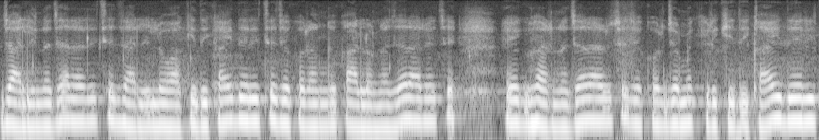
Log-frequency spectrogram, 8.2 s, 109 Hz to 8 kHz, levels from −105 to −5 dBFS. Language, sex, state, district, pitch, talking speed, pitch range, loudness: Rajasthani, female, Rajasthan, Churu, 180 Hz, 220 wpm, 170-195 Hz, -15 LUFS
